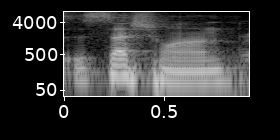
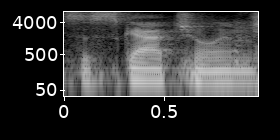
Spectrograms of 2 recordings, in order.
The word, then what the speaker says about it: Szechuan: Everyone is saying the hot thing now is Szechuan. – Right. – So I misread it, and I thought it was pronounced Saskatchewan.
